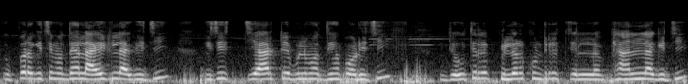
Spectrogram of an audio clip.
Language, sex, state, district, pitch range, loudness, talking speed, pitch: Odia, male, Odisha, Khordha, 230-265 Hz, -15 LUFS, 150 wpm, 250 Hz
